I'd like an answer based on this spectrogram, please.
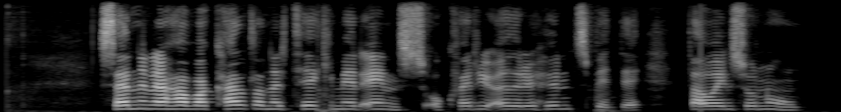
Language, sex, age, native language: Icelandic, female, 30-39, Icelandic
